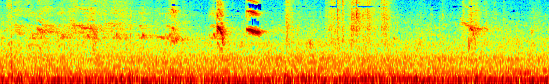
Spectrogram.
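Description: Bird calls: two sharp, loud calls in quick succession about two seconds in, with fainter chirps scattered before and after.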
